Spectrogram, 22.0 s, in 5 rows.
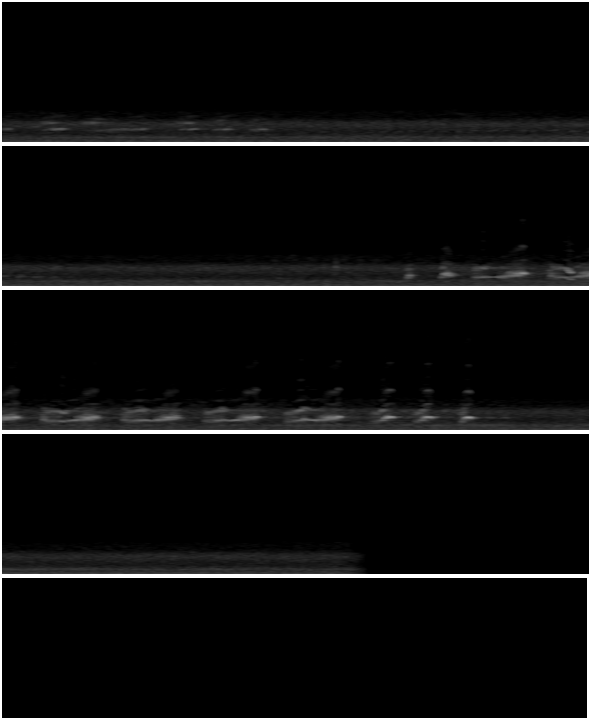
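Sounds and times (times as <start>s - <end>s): steady hiss: 0.0s - 16.0s
songbird whistling: 7.4s - 12.5s.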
